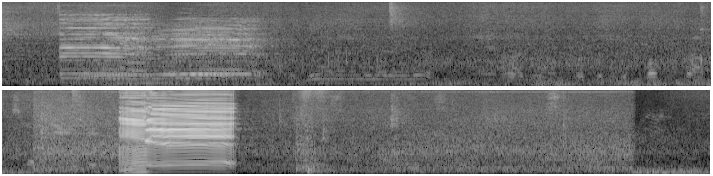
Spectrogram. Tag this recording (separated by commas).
cattle mooing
